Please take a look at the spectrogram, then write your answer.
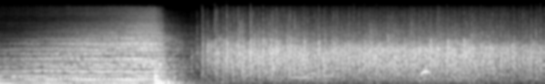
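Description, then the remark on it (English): A band's closing chord rings out, then a steady wash of clapping from a crowd takes over and continues at an even level until the end, with no voices standing out. “The applause was recorded by professional mourners.”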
